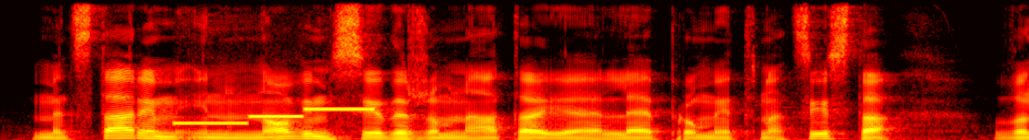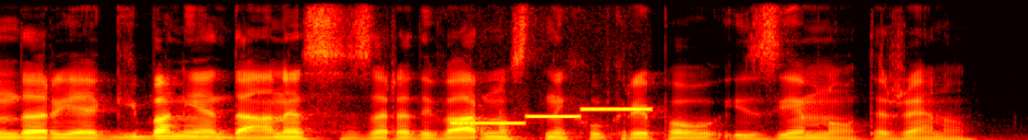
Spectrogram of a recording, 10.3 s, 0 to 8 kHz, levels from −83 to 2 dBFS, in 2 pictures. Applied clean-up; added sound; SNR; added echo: none; Telephone; -2 dB; none.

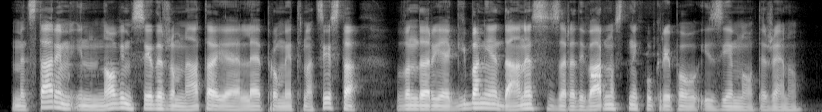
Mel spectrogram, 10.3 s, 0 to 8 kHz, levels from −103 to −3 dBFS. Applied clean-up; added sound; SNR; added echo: neural mask model DeepFilterNet 3.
